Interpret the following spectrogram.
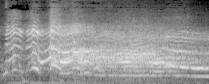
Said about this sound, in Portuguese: Vinham abraçados como dois apaixonados quando ouviram um grito de horror ao longe, para os lados do Alentério.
